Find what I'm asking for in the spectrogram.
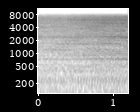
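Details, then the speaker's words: Toyota Camry after balancer shaft replacement and throttle body cleaning, idle not yet reset so above 1000 rpm: smooth even loud hum, earlier knocking gone; possible noise from starter or flywheel area still to check. "Nah, ini kita belum reset RPM ya, jadi ini RPM-nya masih di atas 1000, jadi suaranya lebih kenceng ya RPM-nya ya."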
